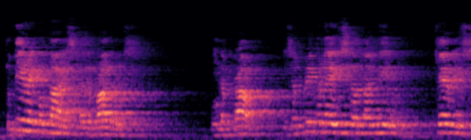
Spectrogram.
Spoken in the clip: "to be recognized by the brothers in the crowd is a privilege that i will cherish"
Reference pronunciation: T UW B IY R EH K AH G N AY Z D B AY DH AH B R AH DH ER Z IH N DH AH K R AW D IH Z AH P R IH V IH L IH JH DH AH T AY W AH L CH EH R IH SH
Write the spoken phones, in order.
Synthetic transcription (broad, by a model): T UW B IY R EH K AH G N AY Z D B AY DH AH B R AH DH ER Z IH N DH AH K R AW IH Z AH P R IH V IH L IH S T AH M AY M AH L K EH R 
